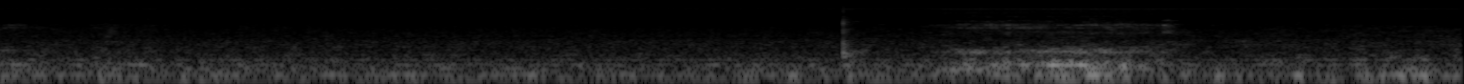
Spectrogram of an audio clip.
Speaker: And as you can hear, like, that's my dog snoring in the hallway. He's laying right by the office door and he snores out there, but like it's hard to not want to like fall asleep to the soothing sounds of Bulldog Ocean. It's like the tides rushing in and out, his snoring.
